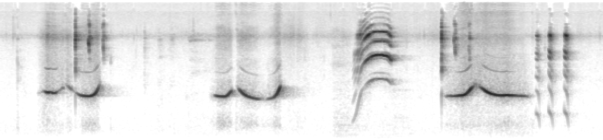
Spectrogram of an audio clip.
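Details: Pet parrot, kept indoors, giving loud whistled notes: drawn-out rising and falling whistles in separate bursts, one sharply rising sweep, and short quick chirps at the end.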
